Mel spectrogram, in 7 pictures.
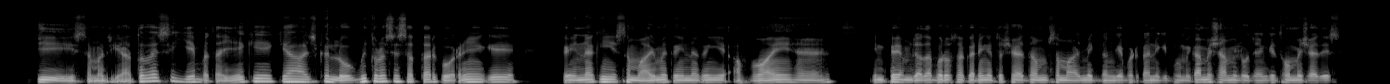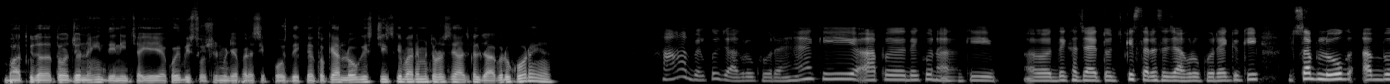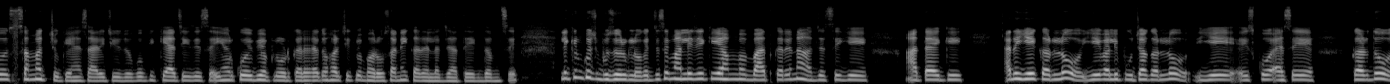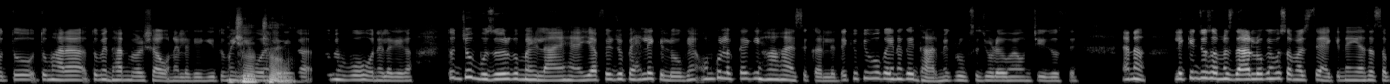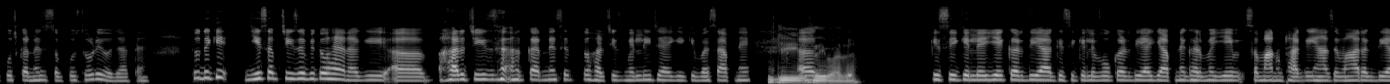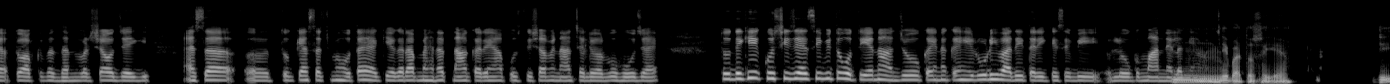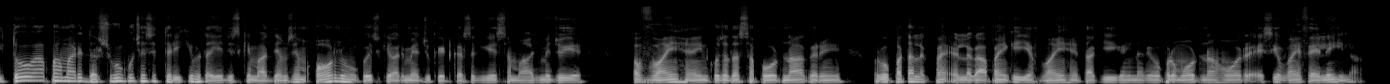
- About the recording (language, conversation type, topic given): Hindi, podcast, समाज में अफवाहें भरोसा कैसे तोड़ती हैं, और हम उनसे कैसे निपट सकते हैं?
- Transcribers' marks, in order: chuckle; tongue click; drawn out: "हुँ"; other background noise; in English: "एजुकेट"; in English: "सपोर्ट"; in English: "प्रमोट"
